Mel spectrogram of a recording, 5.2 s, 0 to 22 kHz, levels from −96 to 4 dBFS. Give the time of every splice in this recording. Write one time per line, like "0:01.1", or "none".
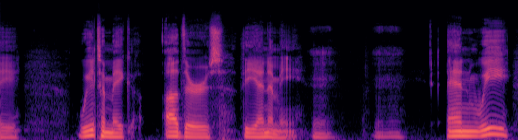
0:00.9

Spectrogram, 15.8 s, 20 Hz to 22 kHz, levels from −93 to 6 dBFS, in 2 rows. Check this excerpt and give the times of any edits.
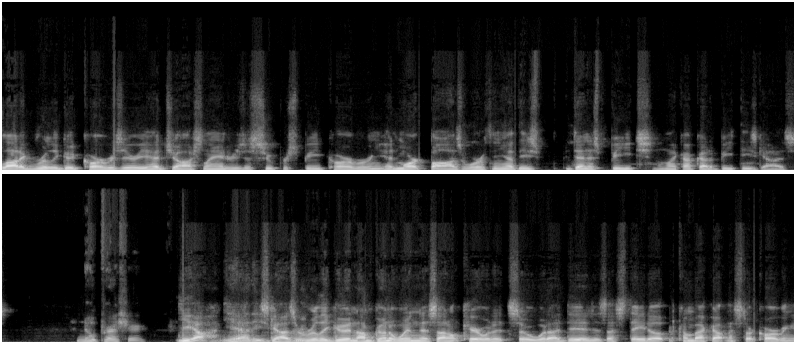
0:14.6

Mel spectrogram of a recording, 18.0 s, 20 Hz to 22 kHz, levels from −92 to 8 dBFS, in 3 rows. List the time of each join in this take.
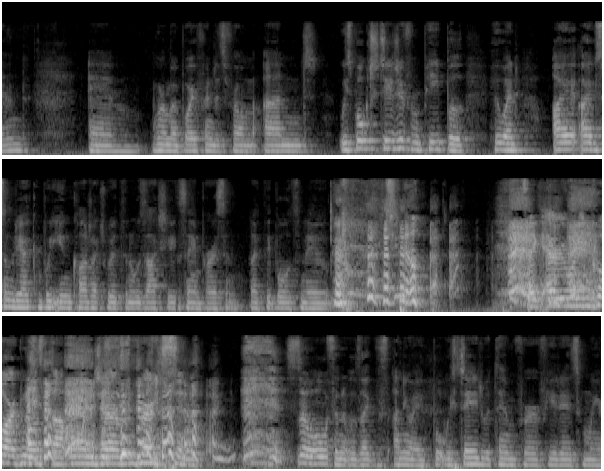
0:07.7
0:12.4
0:15.3

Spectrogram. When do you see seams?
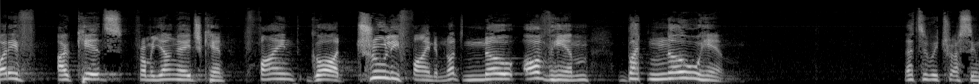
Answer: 0:04.6

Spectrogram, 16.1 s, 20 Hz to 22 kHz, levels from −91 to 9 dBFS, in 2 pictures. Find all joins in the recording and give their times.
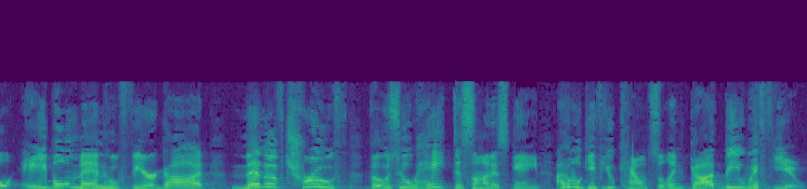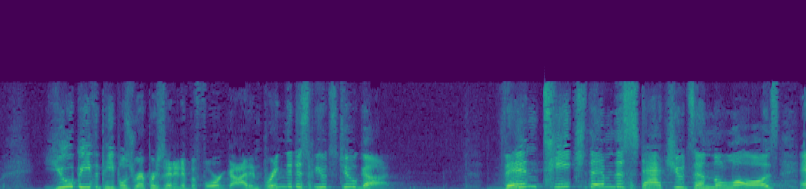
0:05.5

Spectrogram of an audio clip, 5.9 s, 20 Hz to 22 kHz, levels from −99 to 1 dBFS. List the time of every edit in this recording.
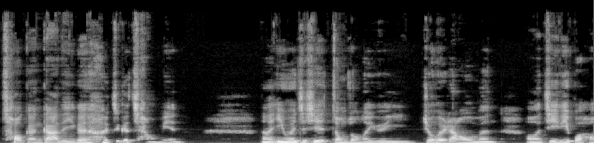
none

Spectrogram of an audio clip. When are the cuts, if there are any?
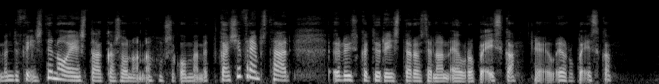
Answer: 0:03.2
0:05.2

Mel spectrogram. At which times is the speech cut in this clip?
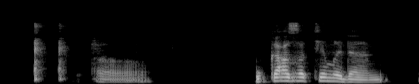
none

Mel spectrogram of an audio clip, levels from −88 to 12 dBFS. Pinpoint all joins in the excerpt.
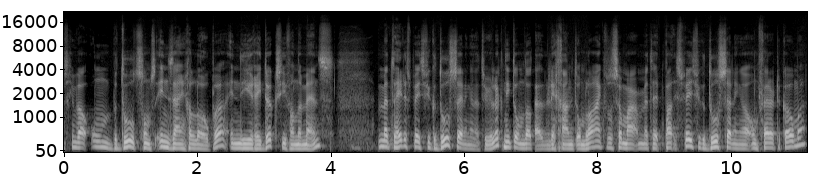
0:07.1

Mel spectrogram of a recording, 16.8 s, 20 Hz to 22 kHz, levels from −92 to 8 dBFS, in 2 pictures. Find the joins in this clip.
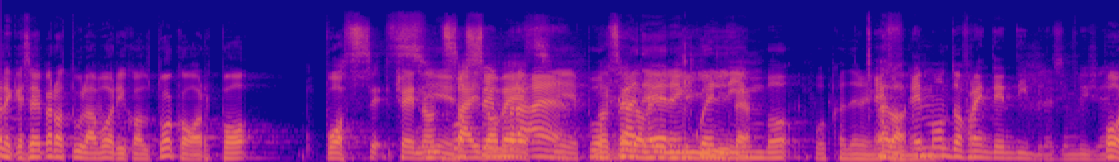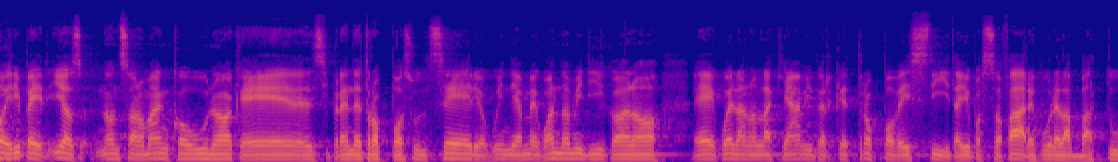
none

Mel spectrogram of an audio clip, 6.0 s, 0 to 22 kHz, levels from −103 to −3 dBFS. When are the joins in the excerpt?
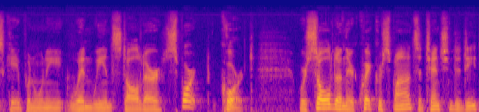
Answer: none

